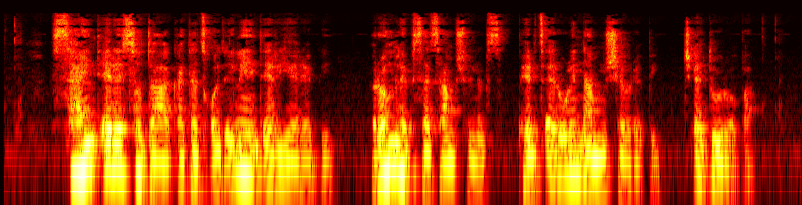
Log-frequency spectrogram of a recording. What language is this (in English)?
Georgian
